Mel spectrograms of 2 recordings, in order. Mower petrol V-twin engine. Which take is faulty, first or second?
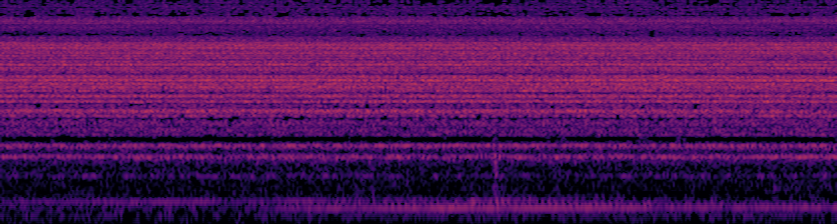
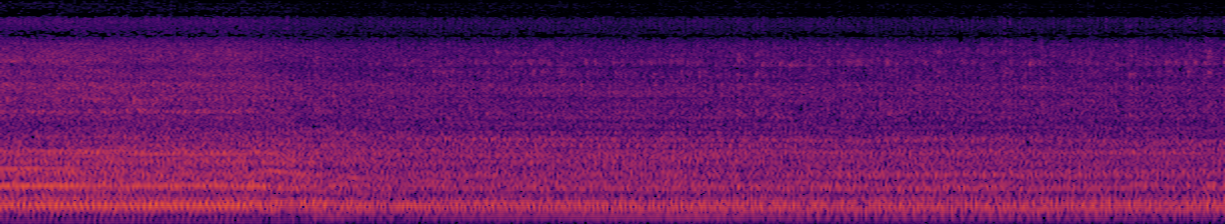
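first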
